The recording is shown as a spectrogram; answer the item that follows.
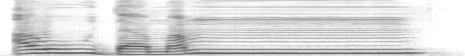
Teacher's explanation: او دمم، اسے او دامم نہیں پڑھنا. الف زبر واو او، یہ حرف لین ہے، اسے جلدی پڑھا. دال زبر دا، اس کے ساتھ کوئی ایسا لفظ نہیں لکھا جس میں کہ ہم اسے لمبا کریں.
